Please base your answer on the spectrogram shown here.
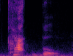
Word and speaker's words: Kotb: Nope. It's Kotbu. Kotbu? k o t and then the b u h cuz I I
